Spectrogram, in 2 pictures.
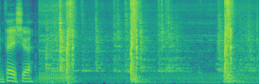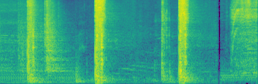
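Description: A nail gun fires with sharp bangs.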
